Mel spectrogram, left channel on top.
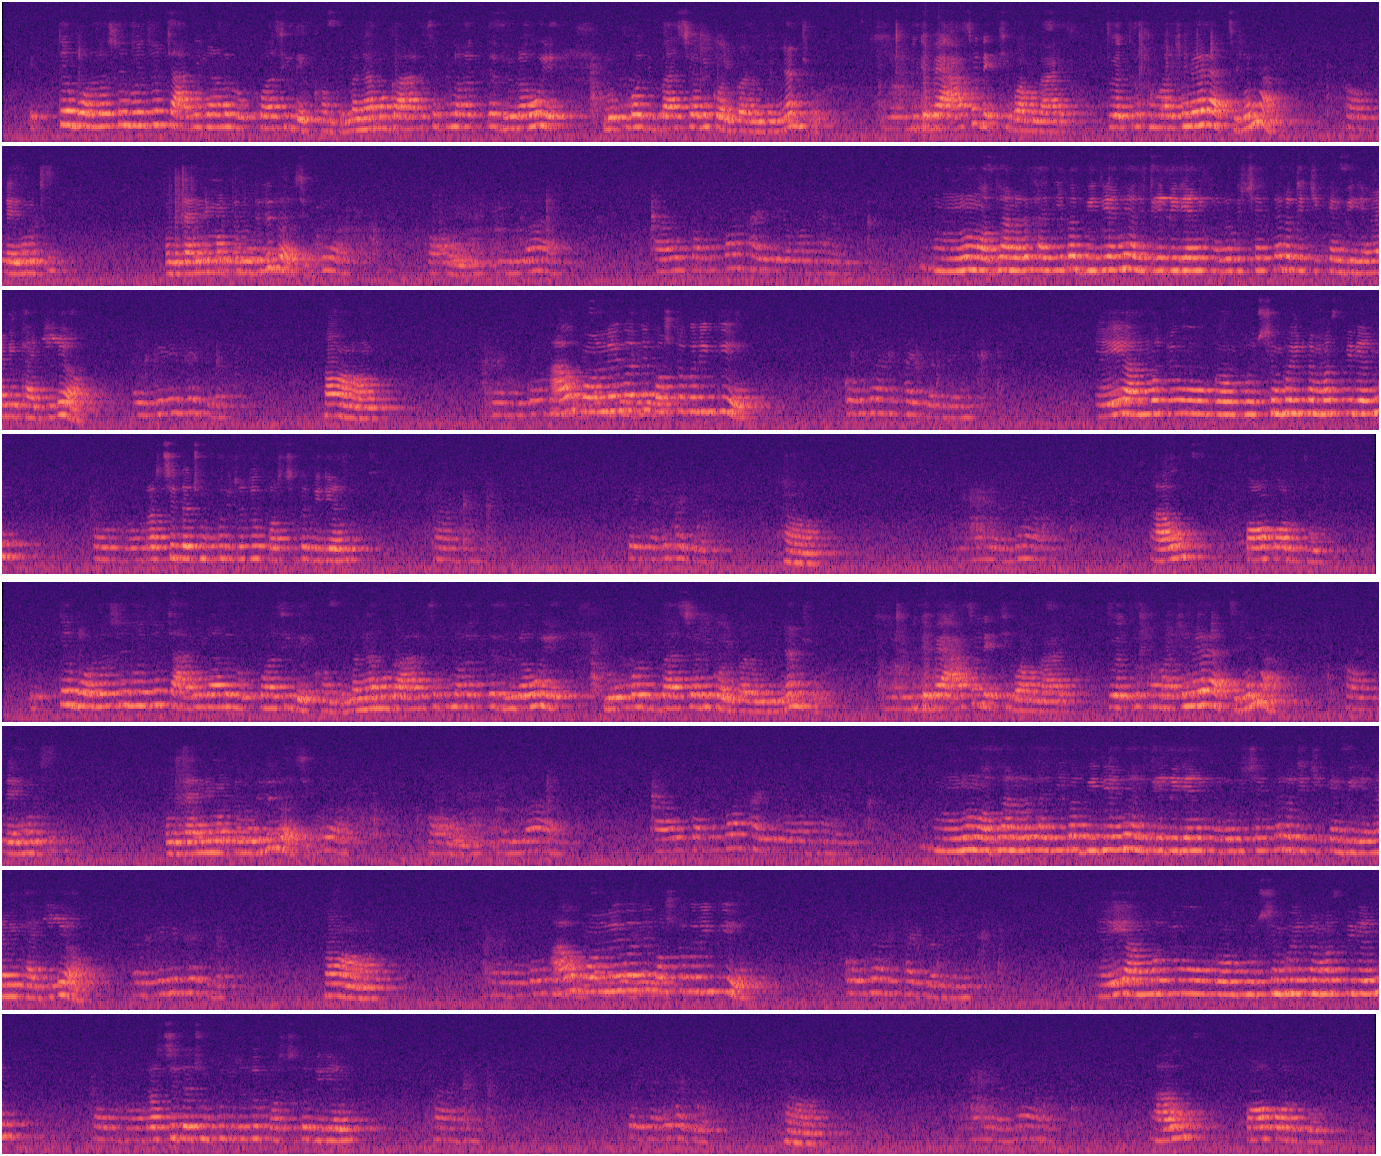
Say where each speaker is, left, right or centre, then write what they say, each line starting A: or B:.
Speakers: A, on the left; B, on the left.
A: ଏତେ ଭଲ ସେ ହୁଏ ଯେ ଚାରି ଗାଁର ଲୋକ ଆସିକି ଦେଖନ୍ତି ମାନେ ଆମ ଗାଁରେ ସେଦିନ ଏତେ ଭିଡ ହୁଏ।
B: <unintelligible>
A: କୋଇ ଯିବା ଆସିବା ବି କରିପାରନ୍ତିନି ଜାଣିଚୁ
B: ଓହୋ
A: ତୁ କେବେ ଆସେ ଦେଖିବୁ ଆମ ଗାଁରେ। ତୁ ଏଥର କୁମାରପୂର୍ଣ୍ଣିମାରେ
B: ହଉ
A: ଆସିବୁ ହେଲା।
B: ହଉ ଠିକ
A: ମୁଁ
B: ଅଛି
A: ତତେ
B: ଏଇଥର
A: ନିମନ୍ତ୍ରଣ
B: କୁମାର
A: ଦେଲି
B: ପୂର୍ଣ୍ଣିମାରେ
A: ତୁ ଆସିବୁ
B: ଯିବି ଆଉ। ହଉ
A: ହୁଁ।
B: ହେ ହେଲା ଆଉ ଆଉ ତମେ କଣ ଖାଇଥିଲ ମଧ୍ୟାହ୍ନରେ?
A: ମୁଁ ମଧ୍ୟାହ୍ନରେ ଖାଇଥିଲିପା ବିରିୟାନୀ ଆଜି ଟିକେ ବିରିୟାନୀ ଖାଇବାକୁ ଇଚ୍ଛା ହେଇଥିଲା ତ ଟିକେ ଚିକେନ ବିରିୟାନୀ ଆଣି ଖାଇଥିଲି ଆଉ।
B: ଆଉ କିଣିକି ଖାଇଥିଲ?
A: ହଁ।
B: ଓହୋ କୋଉଠୁ ଆଣିଥିଲ
A: ଆଉ ବନେଇବ
B: ତମ ସେଇ ଯୋଉ?
A: ଏତେ କଷ୍ଟ କରି କିଏ?
B: କୋଉଠୁ ଆଣି ଖାଇଥିଲ ବିରିୟାନୀ?
A: ଏଇ ଆମ ଯୋଉ ଗମ୍ପୁସିଂପୁର ଫେମସ୍ ବିରିୟାନୀ।
B: ଓହୋ।
A: ପ୍ରସିଦ୍ଧ ଝୁମ୍ପୁରୀର ଯୋଉ ପ୍ରସିଦ୍ଧ ବିରିୟାନୀ।
B: ହଁ ହଁ ସେଇଠି ଆଣି ଖାଇଥିଲ।
A: ହଁ।
B: ହଁ ବଢ଼ିଆ ଆଉ।
A: ଆଉ କଣ କରୁଛୁ?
